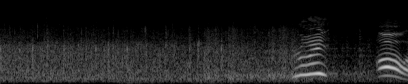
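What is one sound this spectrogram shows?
Spectators clap in a large echoing hall.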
